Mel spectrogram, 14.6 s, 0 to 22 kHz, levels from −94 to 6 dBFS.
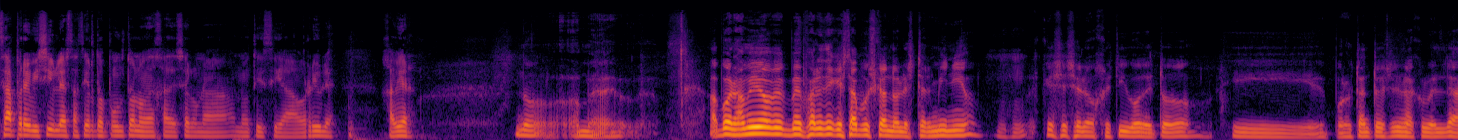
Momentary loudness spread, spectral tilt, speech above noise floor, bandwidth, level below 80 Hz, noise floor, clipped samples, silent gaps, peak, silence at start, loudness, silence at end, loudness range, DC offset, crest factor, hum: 18 LU; -8.5 dB/octave; 35 dB; 13.5 kHz; -66 dBFS; -60 dBFS; under 0.1%; none; -4 dBFS; 0 s; -25 LUFS; 0 s; 15 LU; under 0.1%; 22 dB; none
